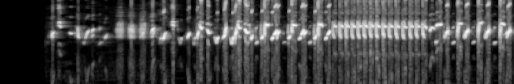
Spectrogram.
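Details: Goldfinch singing a long unbroken phrase of high twittering chirps that speeds into a dense, rapid metallic trill before returning to varied liquid notes.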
